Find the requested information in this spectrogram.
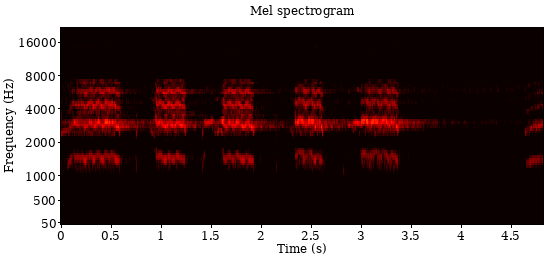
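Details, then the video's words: Begging by a peregrine falcon chick wanting food from a parent, nest camera, Charles Sturt University, Orange, New South Wales, Australia, 13 November 2022: five harsh, nasal, harmonic screams, each about half a second, spaced roughly every 0.7 seconds, over a low hum. "Rubus domaga się jedzenia od Diamond"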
